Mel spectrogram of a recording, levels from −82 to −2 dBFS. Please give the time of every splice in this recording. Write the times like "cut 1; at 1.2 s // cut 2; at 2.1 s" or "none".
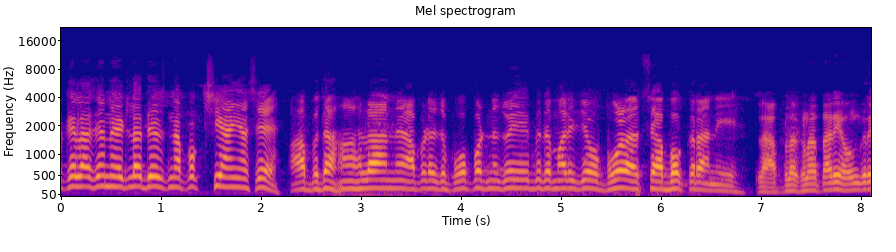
cut 1; at 2.2 s // cut 2; at 6.9 s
